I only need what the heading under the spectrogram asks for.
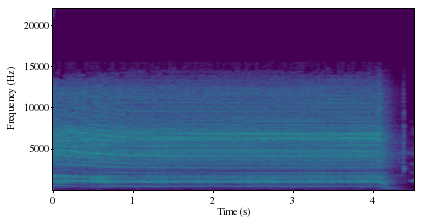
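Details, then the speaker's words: Economy SPL26-60 scissor lift (bought salvaged) on charged batteries, after drop solenoid rewiring, raising the platform: steady, even electric pump whine at one pitch, winding down cleanly at shutoff. Normal hydraulic pump run. "let's see i'll do it for the official rise we'll see if it's going to rise up how it works"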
